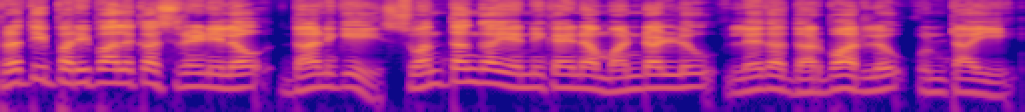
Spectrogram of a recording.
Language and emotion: Telugu, neutral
